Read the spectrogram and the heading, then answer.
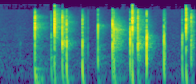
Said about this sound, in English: So for all you folks out there that are listening that, you know, that follow us or listen to the show and, you know, contributed some money or just shared a link, let's clap for them.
